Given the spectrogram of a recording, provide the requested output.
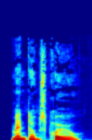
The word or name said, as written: manddomsprøve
